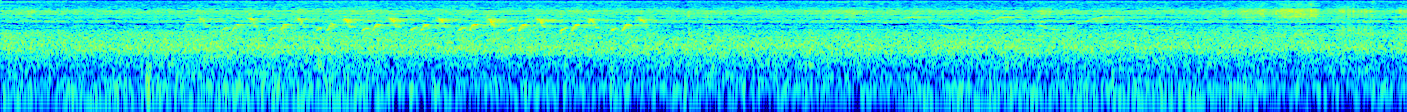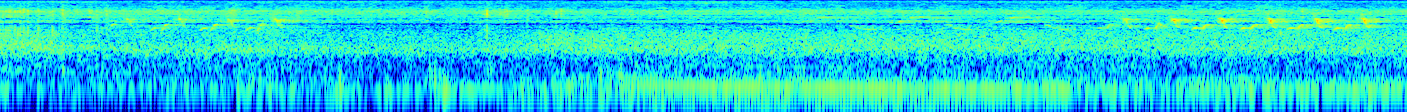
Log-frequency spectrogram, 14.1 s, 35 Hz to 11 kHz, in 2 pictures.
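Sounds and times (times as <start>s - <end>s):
traffic rumble: 0.0s - 14.0s
bird chirping: 0.8s - 3.4s, 4.4s - 8.6s, 10.8s - 14.0s.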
